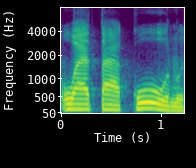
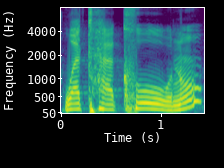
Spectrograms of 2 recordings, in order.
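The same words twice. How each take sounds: First: The t is released with no puff of breath. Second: The t is released with a heavy puff of breath. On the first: "ataupun hilang" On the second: "tidak terlampau berlebihan seperti ini"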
